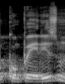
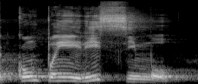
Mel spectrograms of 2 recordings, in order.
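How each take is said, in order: First: "companheirismo" ending in -ismo, run together; mistaken word ending. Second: "companheiríssimo" slower, with a full -rís-si-mo ending; corrected word ending. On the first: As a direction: say "companheirismo" quickly with a closed -izmo ending. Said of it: "não, companheirismo não". ("companheirismo" com final -ismo, sem separar) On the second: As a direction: stretch "companheiríssimo", every final syllable sounded. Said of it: "é companheiríssimo". ("companheiríssimo" devagar, com -ís-si-mo bem claro) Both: Shown as a demonstration.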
